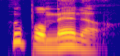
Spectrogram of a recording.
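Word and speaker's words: ὑπομένω: So we're going to Greek out on the word endured, pronounced hupomeno, meaning to remain under, to stay instead of fleeing, to persevere beneath pressure.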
